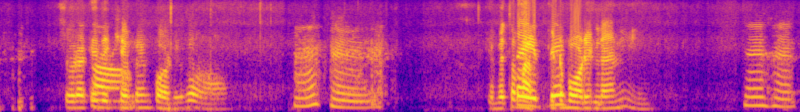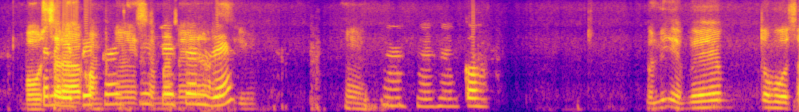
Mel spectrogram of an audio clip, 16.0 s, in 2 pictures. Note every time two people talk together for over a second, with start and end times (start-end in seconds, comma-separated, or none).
8.4-10.2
